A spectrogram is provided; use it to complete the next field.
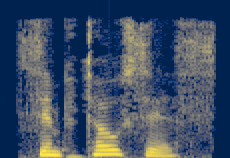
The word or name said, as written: symptosis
